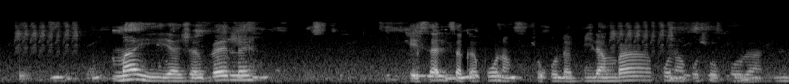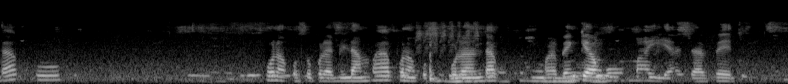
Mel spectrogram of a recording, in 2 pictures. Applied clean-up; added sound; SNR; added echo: none; Bird; 20 dB; none.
